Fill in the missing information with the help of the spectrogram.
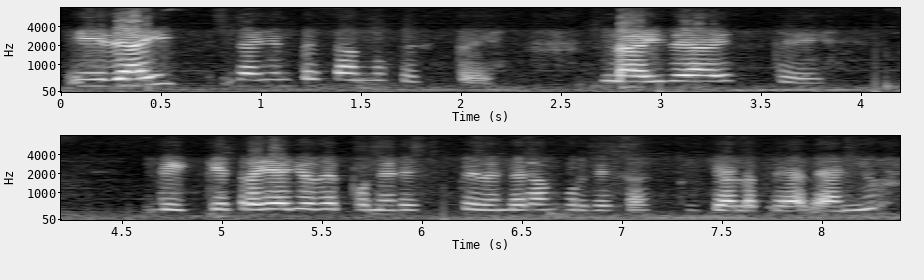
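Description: She's a middle-aged Mexico City business owner guesting on a casual phone interview, telling her story in a Mexican Spanish accent with frequent fillers and laughter. Medium-pitched and fairly bright, she speaks steadily at a moderate pace. The telephone recording is rough.

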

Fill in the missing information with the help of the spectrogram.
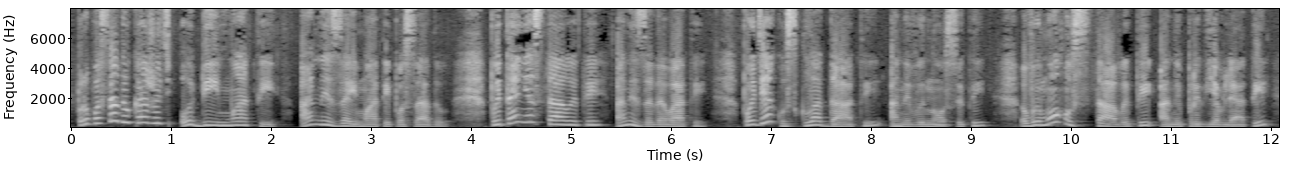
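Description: A woman presenting a language program on radio, reading a script clearly and instructively, listing correct and incorrect phrases. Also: medium pitch, wildly swooping pitch, normal speed. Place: radio studio.

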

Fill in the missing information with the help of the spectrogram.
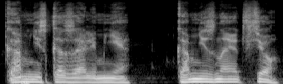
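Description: A man voicing a strange, secretive little cave creature who speaks softly, almost in a whisper, in an audiobook reading. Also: fairly low pitch, measured pace, no echo, clean studio sound, natural voice. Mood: hushed, mysterious. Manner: soft near-whisper.

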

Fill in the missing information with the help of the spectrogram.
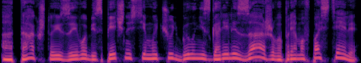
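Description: A man's voice: mid-range voice, fairly quick, darkish tone, no echo, clean studio sound, voice pushed up, close to an everyday voice. A man reading an audiobook and voicing a timid former maid, now an innkeeper's wife, who whimpers and pleads in a raised, woman-like voice. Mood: pleading.

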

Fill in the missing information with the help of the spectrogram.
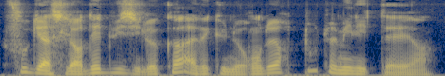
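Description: A man narrates a classic novel with steady, expressive storytelling. His voice is on the low side. The sound is close and dry, with no room echo. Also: moderate pace. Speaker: audiobook narrator. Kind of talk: literary audiobook narration.

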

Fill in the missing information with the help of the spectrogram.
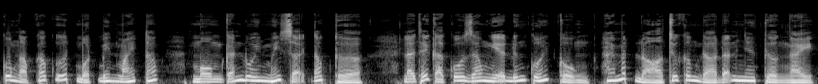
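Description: A man's voice: a little high, very animated, dark tone, no echo, studio quality. Man narrating a somber novel. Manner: somber, measured storytelling. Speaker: audiobook narrator.

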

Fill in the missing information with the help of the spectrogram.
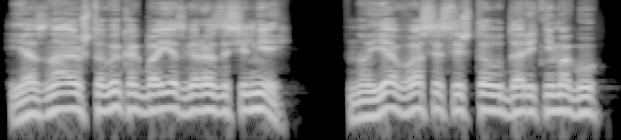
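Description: A man voicing a burly young male cadet who talks loudly but respectfully and hesitantly, in an audiobook. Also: mid-range voice, moderate pace, dry recording, studio quality, natural voice. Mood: wary.

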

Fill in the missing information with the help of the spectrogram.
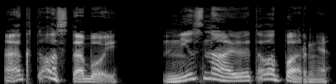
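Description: A man voicing a grumpy, shrewd old village man with a creaky, gruff voice in an audiobook. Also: a little high, huge pitch swings, measured pace, a bit bright, dry recording, studio quality, pitched above the performer's own voice, heavily acted. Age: older. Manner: folksy, blunt storytelling. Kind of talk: audiobook character voice.

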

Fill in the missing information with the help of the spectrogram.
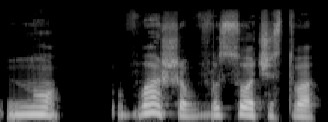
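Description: A woman voicing a gentle, anxious young prince who speaks softly and quietly. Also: medium pitch, takes it slowly, gravelly, husky, dry recording, clean studio sound, full character voice. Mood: alarmed.

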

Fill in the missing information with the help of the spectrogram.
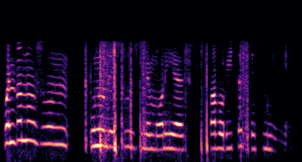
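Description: A woman conducting a friendly class interview, asking questions in a halting way. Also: fairly high pitch. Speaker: student interviewer. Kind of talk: casual phone interview. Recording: tinny phone line with faint noise.

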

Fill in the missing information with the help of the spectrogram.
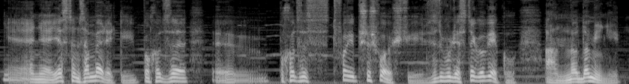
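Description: A man's voice: medium pitch, big pitch swings, unhurried, creaky, darkish tone, soft background music, pitched above the performer's own voice. A man voicing a modest American professor lost in the past, speaking in a flustered, hesitant way.

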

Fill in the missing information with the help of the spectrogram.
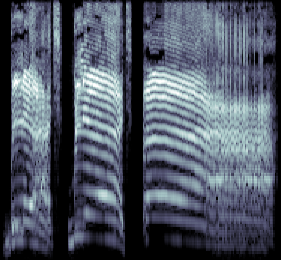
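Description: A man's voice: mid-range voice, sing-song, moderate pace, dry recording, clean studio sound. A man doing a coarse, swaggering bald thug. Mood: screaming in pain. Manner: coarse, swaggering street talk. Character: bald, brutish male gang leader, cocky then howling.

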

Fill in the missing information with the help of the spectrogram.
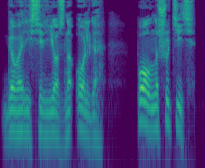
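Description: A man reading an audiobook, voicing a nervous, impatient gentleman who frets in hushed asides. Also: fairly low pitch, animated, moderate pace, breathy edge, no room sound, clean studio sound. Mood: pleading. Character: anxious fretful gentleman.

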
